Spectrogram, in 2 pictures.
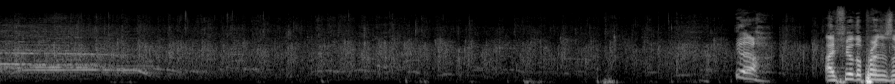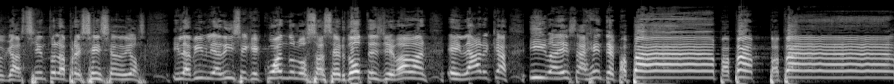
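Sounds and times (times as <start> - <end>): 
audience applause: 0.0 - 10.6
speech: 7.4 - 17.8.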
